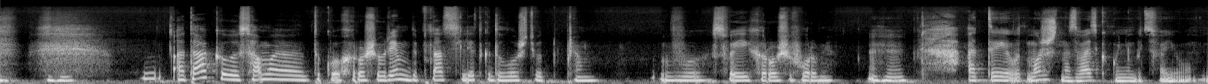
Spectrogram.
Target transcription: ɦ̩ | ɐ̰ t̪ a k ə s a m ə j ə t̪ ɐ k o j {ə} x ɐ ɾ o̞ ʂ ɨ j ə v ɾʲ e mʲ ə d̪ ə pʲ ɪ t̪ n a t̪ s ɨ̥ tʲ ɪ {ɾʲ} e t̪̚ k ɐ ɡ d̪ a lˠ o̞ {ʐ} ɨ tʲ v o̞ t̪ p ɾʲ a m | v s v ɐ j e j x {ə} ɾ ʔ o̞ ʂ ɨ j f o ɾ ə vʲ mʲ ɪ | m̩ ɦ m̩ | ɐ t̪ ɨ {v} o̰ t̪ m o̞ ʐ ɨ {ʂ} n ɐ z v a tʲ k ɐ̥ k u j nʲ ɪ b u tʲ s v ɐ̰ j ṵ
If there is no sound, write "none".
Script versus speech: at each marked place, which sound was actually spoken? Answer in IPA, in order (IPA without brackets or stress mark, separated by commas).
ə, lʲ, ʐ, ɐ, v, ʂ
